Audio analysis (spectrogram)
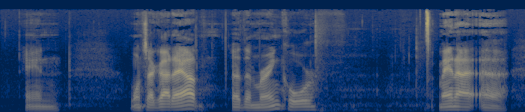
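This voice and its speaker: In an Appalachian accent, the voice moves at a fairly slow pace with lively intonation, in a dry, close sound with no echo. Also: man. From West Virginia. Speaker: hunter. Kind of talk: casual chat.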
